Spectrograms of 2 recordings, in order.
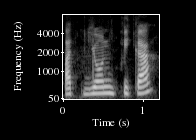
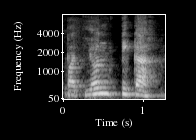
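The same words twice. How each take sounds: First: "Patyon pika" repeated slowly, rising on "pika"; "Patyon pika" copied with a questioning rise; learner repeating. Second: "Patyon pika" said slowly, stress on PAT-yon; slow Bisaya demo. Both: Shown as a demonstration. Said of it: "teach me".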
